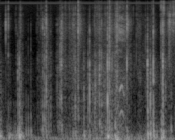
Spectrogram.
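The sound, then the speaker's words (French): A small plastic bag crinkles as it is opened, giving dense, irregular crackling and rustling that continues steadily throughout without pause. “Donc, je baisse la trame. Et on écoute notre beau petit sac s'ouvrir.”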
